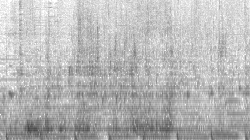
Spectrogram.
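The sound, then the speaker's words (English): A toilet flushes with a loud, rushing whoosh of water that swirls and gurgles steadily for several seconds, with no voices. “To my mind, it's like the whoosh of the toilet as you flush is almost serves as a mind eraser.”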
